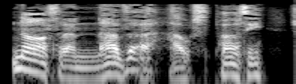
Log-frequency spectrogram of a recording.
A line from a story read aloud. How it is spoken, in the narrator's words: Sherborne groaned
